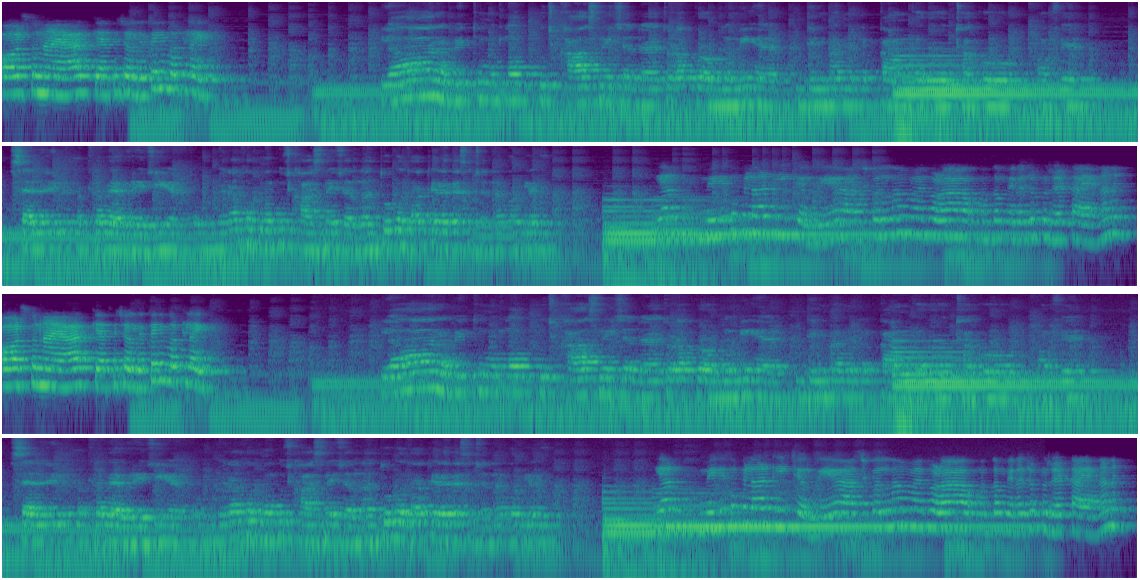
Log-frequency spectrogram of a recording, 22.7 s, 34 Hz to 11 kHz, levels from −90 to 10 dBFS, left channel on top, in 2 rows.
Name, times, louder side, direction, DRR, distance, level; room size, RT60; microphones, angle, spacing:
voice 1, 0.0-2.1 17.9-22.5, right 2 dB, 70° right, 3 dB, 1.0 m, -23 dB
sound 1, 1.3-20.2, equal, 55° left, 1.4 m, -38 dB
sound 2, 3.1-21.8, right 1 dB, 50° right, 0.7 m, -30 dB
voice 2, 3.8-10.8 11.5-16.8, right 1 dB, 20° left, -1 dB, 1.2 m, -26 dB
6.7 x 5.1 x 3.2 m, 0.82 s
head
